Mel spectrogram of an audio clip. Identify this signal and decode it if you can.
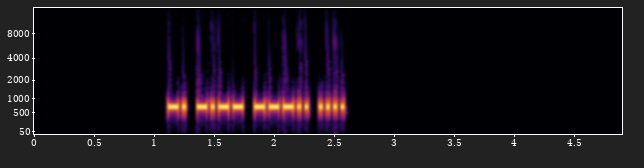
Morse code, heard as a keyed tone, about 40 wpm, 700 Hz. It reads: NY8H
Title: USA Call Signs - 4 Characters - Repeated 3x - 40wpm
